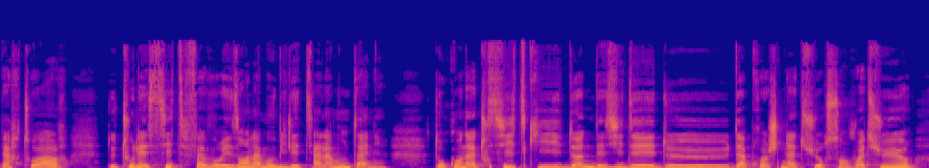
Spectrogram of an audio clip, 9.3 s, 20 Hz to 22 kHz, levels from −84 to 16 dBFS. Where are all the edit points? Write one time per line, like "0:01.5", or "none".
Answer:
0:03.1
0:04.9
